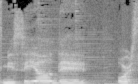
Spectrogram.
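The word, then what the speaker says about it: Musée d'Orsay: say it because I know I'm going to pronounce it wrong it's missio de orse I have more of a Spanish accent than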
